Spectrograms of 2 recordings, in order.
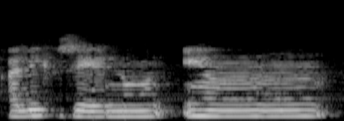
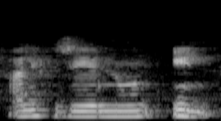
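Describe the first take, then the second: First: Slow "इन" with the nun hidden, nasal and unstopped; ikhfa, hidden nun. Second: "इन" with the full, clear nun sound; wrong way, plain nun. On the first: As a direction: hide the n in "इन", tongue touching nothing. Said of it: "नून की आवाज़ को छुपा देंगे". ("इन" में नून की आवाज़ छुपाकर, धीरे) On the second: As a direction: say "इन" plainly, letting the n ring out. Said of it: "तो हम क्या पढ़ेंगे?". ("इन" साफ़ नून के साथ, बिना इख्फा) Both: Shown as a demonstration.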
